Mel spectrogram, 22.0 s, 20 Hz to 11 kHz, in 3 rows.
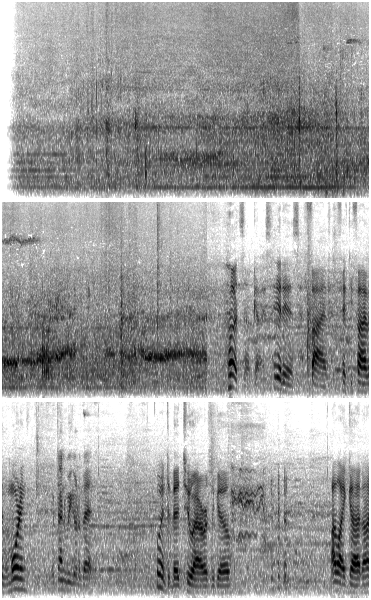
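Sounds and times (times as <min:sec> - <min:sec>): floor scrubber motor humming: 0:00.2 - 0:11.4
wavering tone: 0:02.9 - 0:11.4.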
